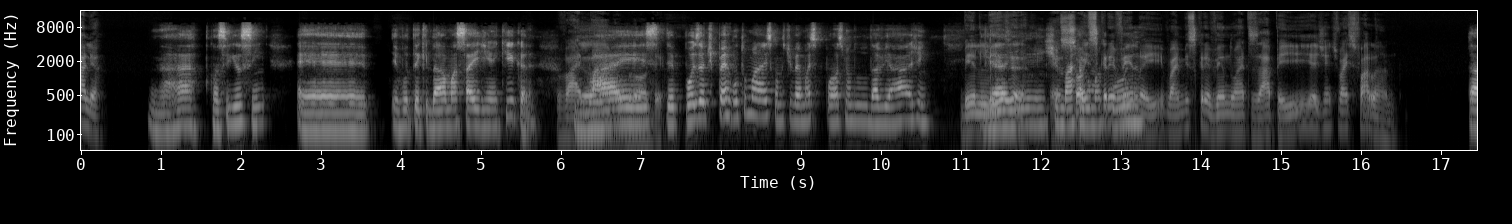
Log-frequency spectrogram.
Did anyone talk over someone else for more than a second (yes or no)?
yes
